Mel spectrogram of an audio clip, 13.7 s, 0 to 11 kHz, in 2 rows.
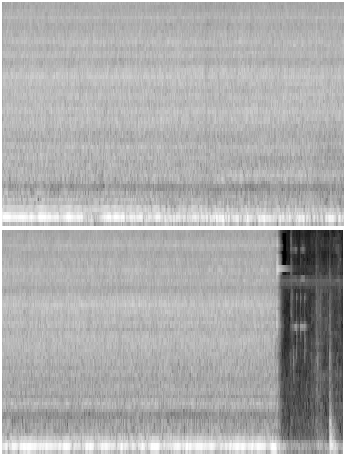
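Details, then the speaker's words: HPI RS4 Nitro F150 pickup RC truck glow engine on 16% nitro, leaned toward race tune with idle gap closed, around 190°F: steady buzzing idle with uneven burbling low end, still slightly rich at bottom, then cuts off. "yeah we're right in the ballpark guys we're like at 190 temperature wise and I could hear it kind of getting rich down low still a little bit"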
